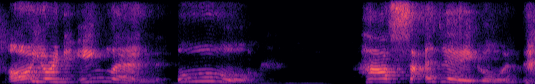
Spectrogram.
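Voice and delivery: drawn-out, badly faked English accent; terrible British accent. Reader greeting a viewer in England in a bad mock British accent. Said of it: "British accent is damn terrible".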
